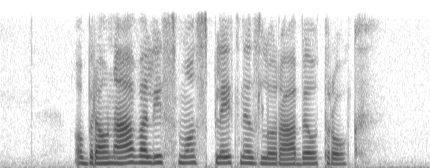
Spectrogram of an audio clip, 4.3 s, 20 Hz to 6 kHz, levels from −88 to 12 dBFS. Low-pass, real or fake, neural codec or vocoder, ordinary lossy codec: 5.4 kHz; fake; vocoder, 22.05 kHz, 80 mel bands, Vocos; none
